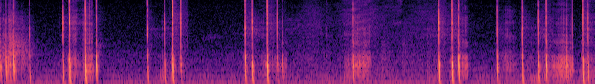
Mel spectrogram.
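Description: Fingernails tap and scratch the back of a hand-held smartphone in a plastic case. Quick, bright clicky taps come in short clusters, broken up by softer, rustling scratches.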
